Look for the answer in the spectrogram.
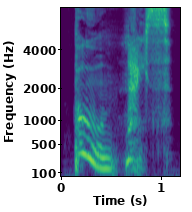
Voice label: nice shot, teen girl; player; survivor; voice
